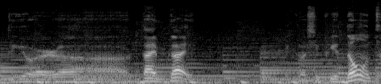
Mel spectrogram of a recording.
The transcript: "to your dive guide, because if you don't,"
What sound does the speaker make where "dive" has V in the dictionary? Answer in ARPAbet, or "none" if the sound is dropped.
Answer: B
